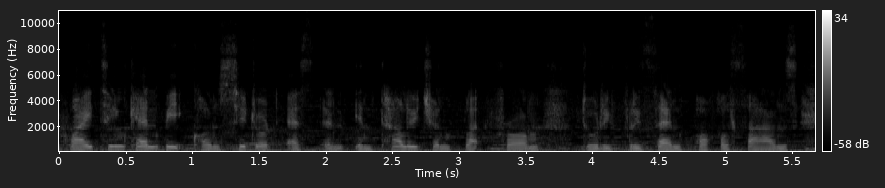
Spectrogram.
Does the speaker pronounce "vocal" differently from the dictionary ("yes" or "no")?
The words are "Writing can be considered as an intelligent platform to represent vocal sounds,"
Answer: yes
